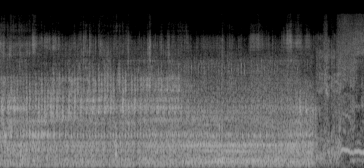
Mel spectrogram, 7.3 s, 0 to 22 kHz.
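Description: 1942 Farmall M tractor's four-cylinder engine idling steadily; the engine sound cuts off abruptly about six seconds in, and background music starts near the end.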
